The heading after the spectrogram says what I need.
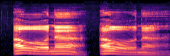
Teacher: huruf ghin itu memiliki sifat istil'la istilla jadi tebal ya dibaca tebal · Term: isti'la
